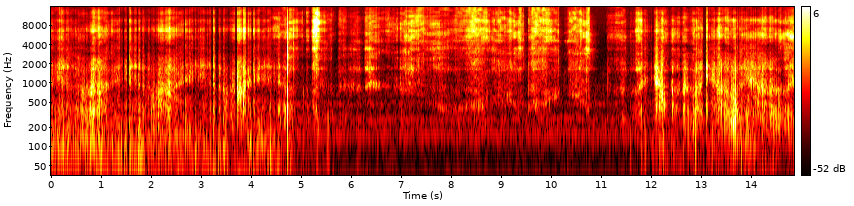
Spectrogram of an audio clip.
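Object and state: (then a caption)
Varnished wooden ladle being scraped. A wooden stick rubs and scrapes inside the empty bowl of a glossy orange varnished wooden ladle. The result is a slow, dry, rasping scrape with soft brushing strokes and bright hiss. Occasional sharper ticks punctuate the strokes.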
